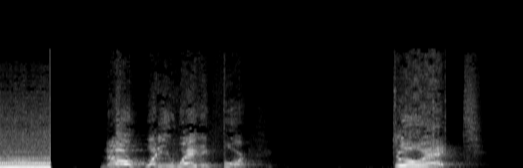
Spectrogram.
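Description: A man shouts loudly with intense energy.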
